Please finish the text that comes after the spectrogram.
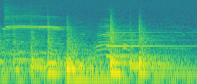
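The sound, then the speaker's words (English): A shrill Acme Thunderer whistle blast, blown in the audience, sounds near the start, then cuts off amid a noisy crowd, with a fainter wavering tone and scattered chatter following. “Is there more than one Acme Thunderer in the audience?”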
